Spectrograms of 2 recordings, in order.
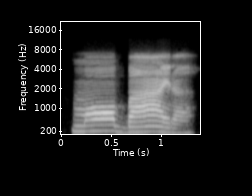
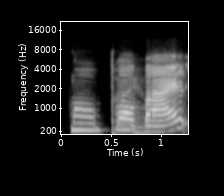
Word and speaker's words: mobile: Bacanya itu mobile. Mobile itu artinya handphone. Orang Inggris nggak pernah nyebut handphone itu handphone. Mobile atau seluler. Gitu. Jadi bacanya mobile bukan mobil ya.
